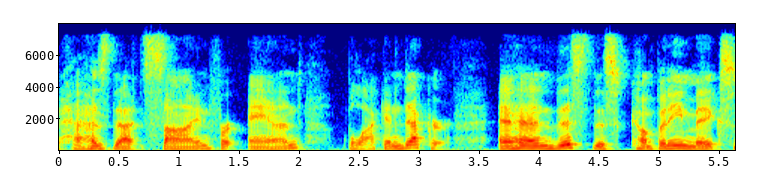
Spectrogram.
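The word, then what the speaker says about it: Black & Decker: use around the home and once again you're not going to say and you're going to reduce it to just n black and decker black and decker next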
